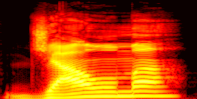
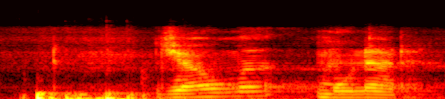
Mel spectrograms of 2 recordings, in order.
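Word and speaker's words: Jaume: to beat JMA munana listen to this this is how you say his name I'm not making it up JMA M the E is almost like a German pronunciation JMA that's how you say the guy's name comment below if you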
